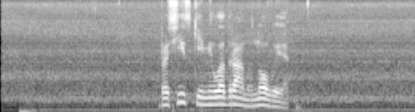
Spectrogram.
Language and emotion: Russian, neutral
